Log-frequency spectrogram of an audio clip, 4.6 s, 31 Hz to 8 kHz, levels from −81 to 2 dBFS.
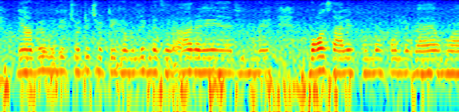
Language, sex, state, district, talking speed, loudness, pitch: Hindi, female, Chandigarh, Chandigarh, 220 wpm, -18 LUFS, 215 Hz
